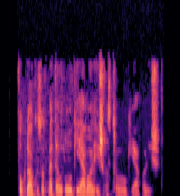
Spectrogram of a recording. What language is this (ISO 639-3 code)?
hun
